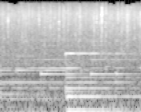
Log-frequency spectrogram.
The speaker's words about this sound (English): It had rained overnight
